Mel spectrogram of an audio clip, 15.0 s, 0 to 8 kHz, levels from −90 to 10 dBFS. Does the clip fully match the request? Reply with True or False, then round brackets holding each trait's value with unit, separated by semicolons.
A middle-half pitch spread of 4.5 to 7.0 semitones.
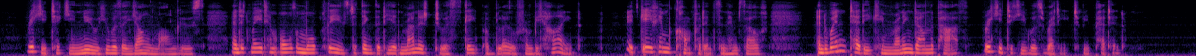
True (5.3 semitones)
